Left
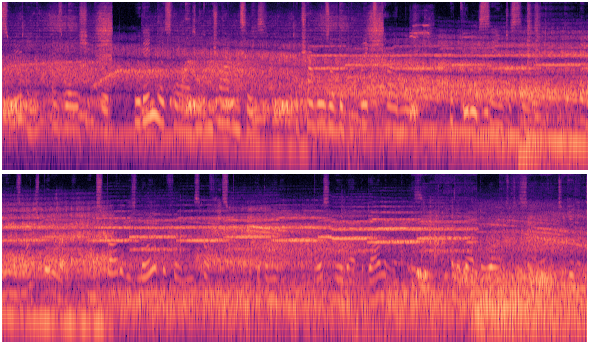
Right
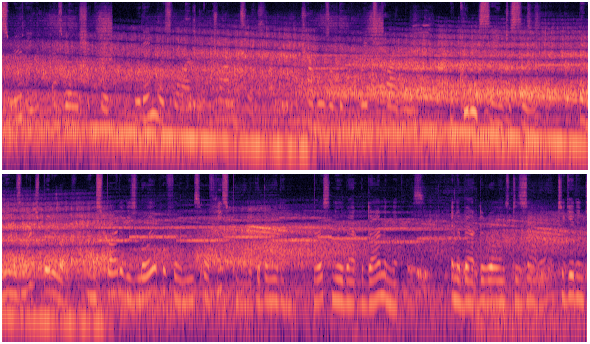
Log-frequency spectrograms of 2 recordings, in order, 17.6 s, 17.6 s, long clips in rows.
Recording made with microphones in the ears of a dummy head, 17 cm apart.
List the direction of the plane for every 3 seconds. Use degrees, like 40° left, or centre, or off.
70° right, 50° right, 20° right, 10° left, 40° left, 50° left.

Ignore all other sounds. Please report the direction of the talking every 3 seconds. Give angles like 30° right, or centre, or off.
20° left, 50° left, centre, 20° right, 20° right, 20° right.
